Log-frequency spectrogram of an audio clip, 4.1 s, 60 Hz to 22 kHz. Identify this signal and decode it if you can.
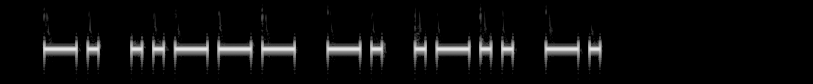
Morse code, heard as a keyed tone, about 22 wpm, 700 Hz. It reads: N2NLN
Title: USA Call Signs - 5 Characters - Repeated 2x - 22wpm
